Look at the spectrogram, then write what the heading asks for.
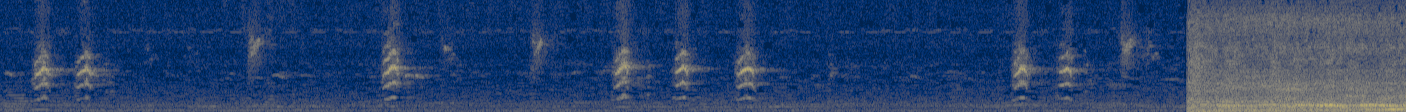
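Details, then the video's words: Short, sharp bird chirps come singly or in pairs every second or two over quiet background hiss, and a loud broad rush of noise takes over near the end. "Birds Chirping Theme"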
